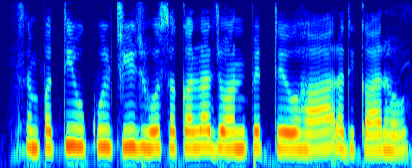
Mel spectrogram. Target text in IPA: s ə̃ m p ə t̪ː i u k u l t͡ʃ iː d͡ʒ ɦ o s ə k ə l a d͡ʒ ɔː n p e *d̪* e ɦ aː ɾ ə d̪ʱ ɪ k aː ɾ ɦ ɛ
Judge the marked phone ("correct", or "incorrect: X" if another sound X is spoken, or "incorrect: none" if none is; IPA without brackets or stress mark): incorrect: t̪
